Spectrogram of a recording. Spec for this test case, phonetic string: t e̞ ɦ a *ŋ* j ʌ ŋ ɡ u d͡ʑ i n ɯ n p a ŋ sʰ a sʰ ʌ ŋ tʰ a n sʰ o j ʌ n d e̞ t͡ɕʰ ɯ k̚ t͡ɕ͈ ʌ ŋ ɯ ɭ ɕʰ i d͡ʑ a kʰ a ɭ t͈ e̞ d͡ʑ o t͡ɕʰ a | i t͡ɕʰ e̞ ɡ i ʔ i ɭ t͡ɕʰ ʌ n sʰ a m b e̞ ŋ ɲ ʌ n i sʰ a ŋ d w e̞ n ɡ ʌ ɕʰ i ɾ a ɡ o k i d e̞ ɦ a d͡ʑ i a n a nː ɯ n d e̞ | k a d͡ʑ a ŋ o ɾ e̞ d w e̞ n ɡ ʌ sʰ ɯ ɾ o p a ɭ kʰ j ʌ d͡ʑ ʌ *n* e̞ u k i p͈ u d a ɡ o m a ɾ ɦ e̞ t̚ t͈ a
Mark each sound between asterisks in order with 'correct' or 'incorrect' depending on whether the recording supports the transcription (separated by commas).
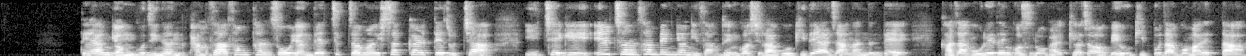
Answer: correct, incorrect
